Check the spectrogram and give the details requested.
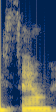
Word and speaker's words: Samhain: It's a pronunciation because everybody knows this one is spelled weird. Those M's kind of throw everybody off. I say sin. Some people say sin. And even strangers, some people say Sam hanging, which is fine.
